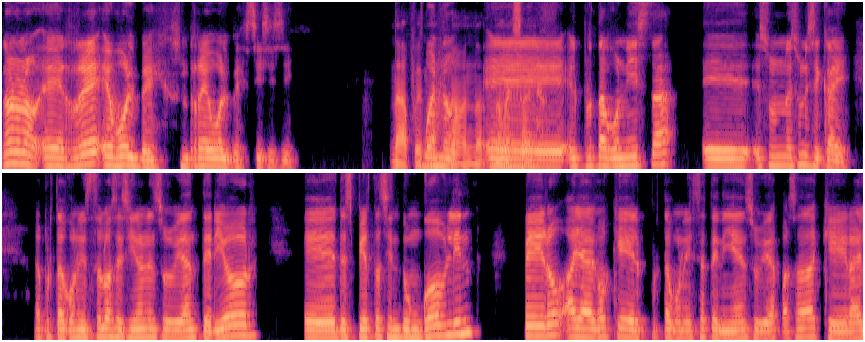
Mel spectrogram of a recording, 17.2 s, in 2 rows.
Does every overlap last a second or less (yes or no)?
no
